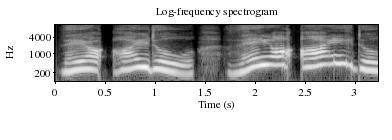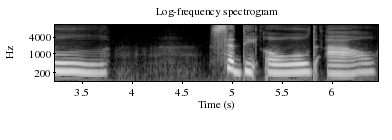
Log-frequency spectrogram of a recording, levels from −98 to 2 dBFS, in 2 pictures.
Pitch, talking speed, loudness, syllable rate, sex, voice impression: 265 Hz, 95 wpm, -16 LUFS, 3.3 syllables/s, female, gender-neutral, very young, tensed, powerful, bright, soft, very halting, cute, friendly, unique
